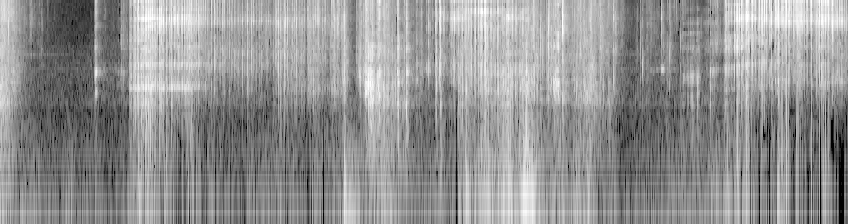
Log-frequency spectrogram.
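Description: A metal knife blade scrapes and cuts slices off a small, dry, crumbly rectangular bar of yellow soap with white stripes held in one hand, and the flakes fall onto a pile of soap shavings. After a near-silent start with a faint tick, bright, dry scraping and crunching come in rough, uneven bursts with short pauses between strokes, with almost no low end.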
